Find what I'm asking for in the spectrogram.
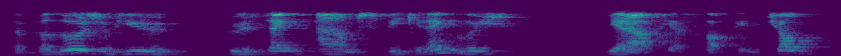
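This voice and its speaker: A man's voice: medium pitch, normal speed. A man with a broad Lanarkshire Scottish accent hosting a casual livestream, chatting and giving blunt, colloquial, sweary commentary on the news. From Scotland. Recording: thin, phone-like narrow-band sound.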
